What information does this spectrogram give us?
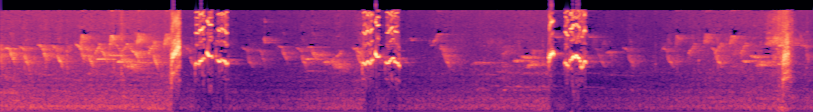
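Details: Sooty-headed bulbul giving three loud bursts of quick double whistled notes a couple of seconds apart, separated by quiet stretches filled with faint twittering from other birds.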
